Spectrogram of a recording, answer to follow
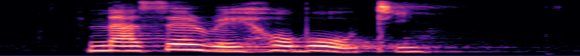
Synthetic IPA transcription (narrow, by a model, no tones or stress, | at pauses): nasɪrwehʊboːtʼi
